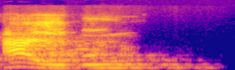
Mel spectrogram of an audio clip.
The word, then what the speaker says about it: álbum: ya que terminan consonante esto se pronuncia álbum Ya termina en m álbum Y esto es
